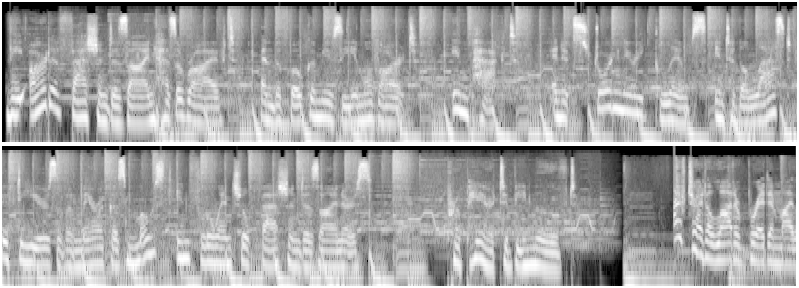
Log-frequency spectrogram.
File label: Announcer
